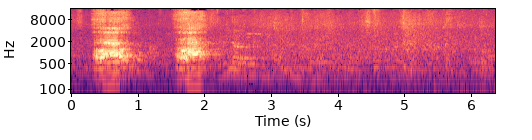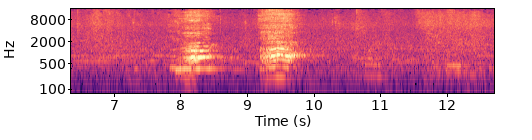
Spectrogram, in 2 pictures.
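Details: At Oga Aquarium in Japan, 9 May 2017, a hand-reared female spotted seal pup calls loudly, perhaps hungry or calling its keeper: four strong, nasal, harmonic cries in two pairs, with people talking and laughing between them.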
